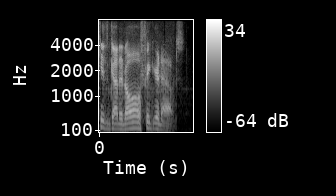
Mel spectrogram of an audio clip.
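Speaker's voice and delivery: voice of an outlaw cowboy. Describing how an outlaw character talks, quoting him in Cad's cowboy voice. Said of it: "He's a cowboy through and through".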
